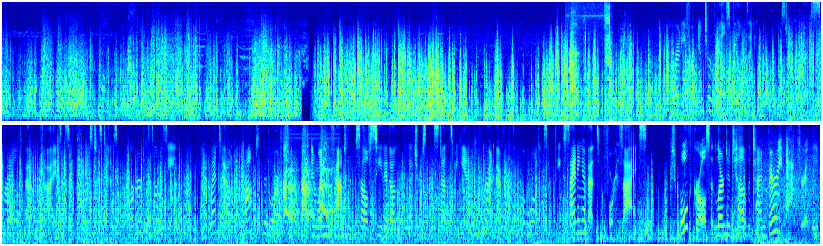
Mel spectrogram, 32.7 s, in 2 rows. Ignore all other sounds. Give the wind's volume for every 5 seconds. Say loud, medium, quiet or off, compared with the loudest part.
medium, loud, loud, medium, medium, medium, medium.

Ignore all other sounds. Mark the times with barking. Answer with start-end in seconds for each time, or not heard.
1.9-2.7, 11.2-12.6, 22.0-23.1.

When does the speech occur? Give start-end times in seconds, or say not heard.
13.3-32.6.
